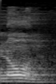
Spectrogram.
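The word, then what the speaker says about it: known: जो जाना जाता था के साइलेंट है नोन जाना जाता था टू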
